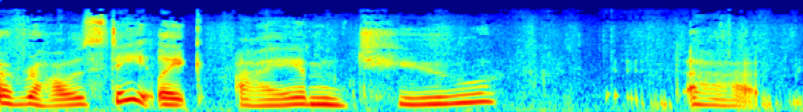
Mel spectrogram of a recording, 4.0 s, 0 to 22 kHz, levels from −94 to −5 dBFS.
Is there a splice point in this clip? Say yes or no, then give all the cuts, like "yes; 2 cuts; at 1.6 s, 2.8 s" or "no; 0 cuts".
no; 0 cuts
